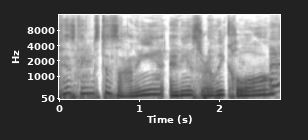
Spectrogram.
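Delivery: accurate put-on voice, high, slow, drawn-out. Retelling what a friend said about her boyfriend: imitating Kathy's voice. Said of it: "that's exactly how the voice sounded".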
